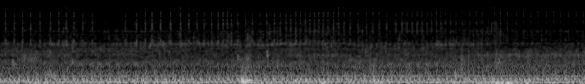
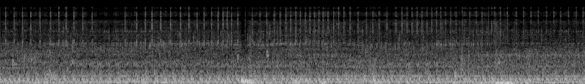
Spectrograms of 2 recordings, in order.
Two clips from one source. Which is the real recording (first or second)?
second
